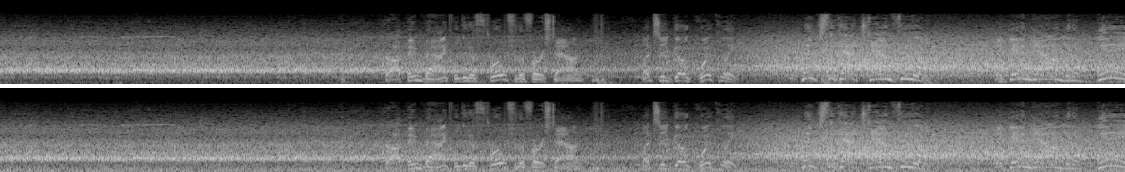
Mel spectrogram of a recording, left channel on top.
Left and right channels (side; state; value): right; noise; rumble, 12 dB below the sound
